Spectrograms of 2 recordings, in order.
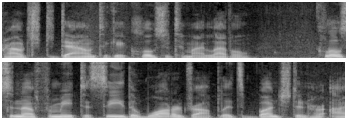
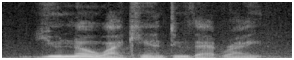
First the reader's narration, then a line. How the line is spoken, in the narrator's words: She said it so calmly, as if I'd asked the impossible of her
